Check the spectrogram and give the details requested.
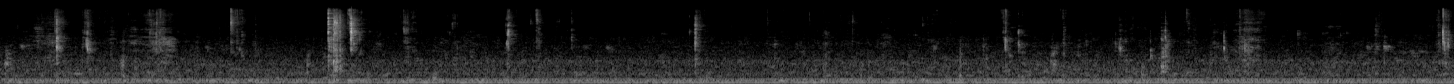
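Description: Close-miked chewing and biting of grilled street food (hotdog and barbecue skewers): scattered wet mouth clicks and smacks, with a louder cluster of them about three and a half seconds in. A steady low hum runs underneath.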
